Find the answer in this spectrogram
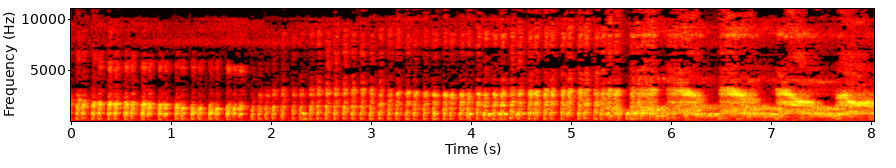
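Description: A bird calling over and over with harsh falling notes, about two a second, starting around halfway through and growing louder. Under it runs a dense, fast-pulsing chorus of calls.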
